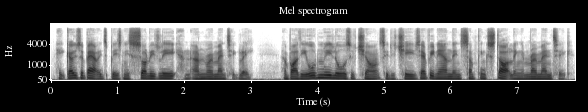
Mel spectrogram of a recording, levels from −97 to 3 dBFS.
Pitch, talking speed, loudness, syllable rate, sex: 130 Hz, 190 wpm, -18 LUFS, 6.7 syllables/s, male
